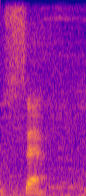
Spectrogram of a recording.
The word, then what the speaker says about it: Seth: um like you know seth rhymes with death and said rhymes with dead that's two two related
